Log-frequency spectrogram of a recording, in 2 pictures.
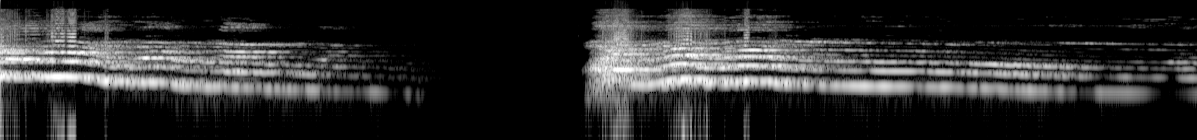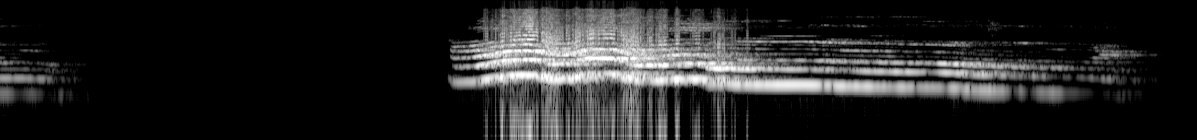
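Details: Three drawn-out dog howls, separated by short silences. Each one starts higher and glides down in pitch, and the last wavers near its start. Brief clicking noises mark the onsets.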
